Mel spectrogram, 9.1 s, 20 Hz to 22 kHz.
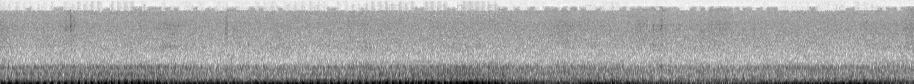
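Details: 2018 Ford Focus SE, sat about three weeks outside, seller claimed water in a cylinder; jump-started and running in drive, stationary, with lots of white smoke: low, uneven chuffing idle with lumpy rising-falling beat, running rough.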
